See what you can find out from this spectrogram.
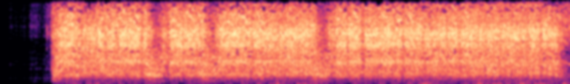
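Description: Starter spins steadily and quickly for several seconds, but the engine never catches or fires: a crank, no-start condition.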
